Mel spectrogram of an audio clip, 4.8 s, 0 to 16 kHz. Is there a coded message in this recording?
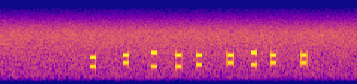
Yes: DTMF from 1.2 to 4.1 s, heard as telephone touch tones, dialled by hand, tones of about 80 ms. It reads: 406580900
